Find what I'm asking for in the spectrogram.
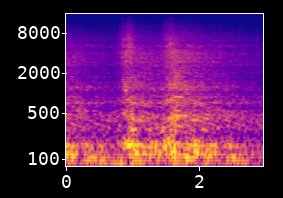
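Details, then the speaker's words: Salvage Buick Roadmaster V8 started cold: a low, even rumble with a steady beat, no stumbles or misfires; smooth, normal idle. "that is cold that is real cold no it's not misfiring no she's running smooth as"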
